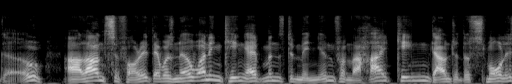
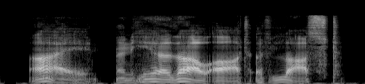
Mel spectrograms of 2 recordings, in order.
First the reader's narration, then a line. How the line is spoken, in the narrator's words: said the king in a very gruff voice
